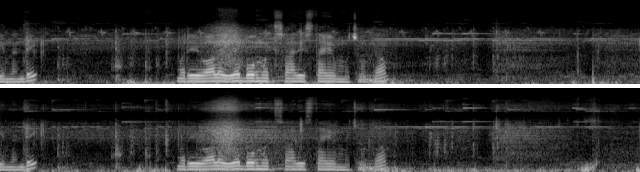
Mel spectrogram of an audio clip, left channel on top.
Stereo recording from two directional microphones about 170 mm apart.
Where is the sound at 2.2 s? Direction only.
20° left (ahead or behind).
